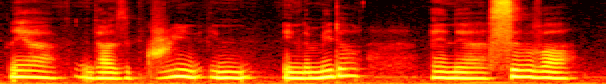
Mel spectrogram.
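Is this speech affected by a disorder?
No.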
